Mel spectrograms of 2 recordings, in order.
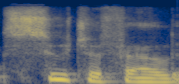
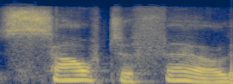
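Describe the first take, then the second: First: The name is said as it is spelled. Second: The name is said in the local pronunciation. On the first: This is how the written name suggests it is said. "it looks like" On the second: This is how people from the area say it. "the locals may pronounce it"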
